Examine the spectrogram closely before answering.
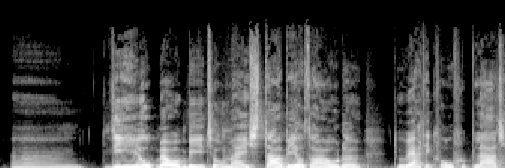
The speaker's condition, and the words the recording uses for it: Deafness. Dus daarom praat ik ook zo geweldig nu.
